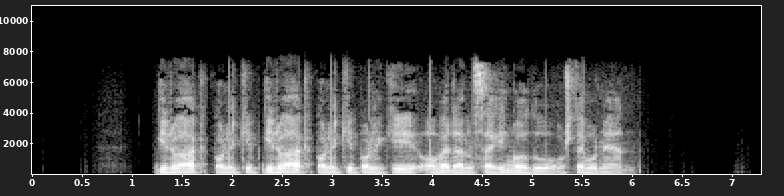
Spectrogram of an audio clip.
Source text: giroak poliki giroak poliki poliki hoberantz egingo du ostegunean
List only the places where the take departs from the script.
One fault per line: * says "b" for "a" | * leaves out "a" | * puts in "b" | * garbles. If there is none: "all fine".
all fine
